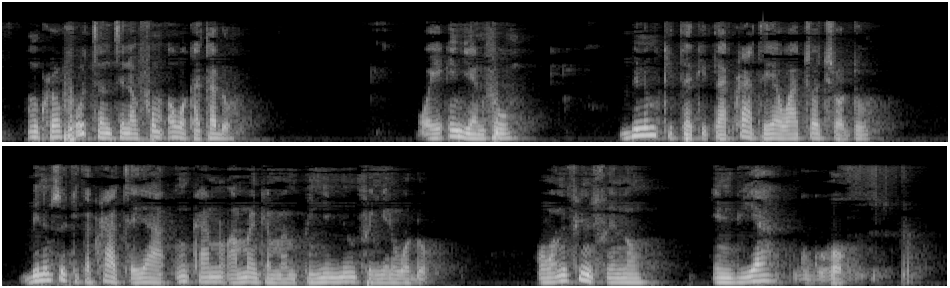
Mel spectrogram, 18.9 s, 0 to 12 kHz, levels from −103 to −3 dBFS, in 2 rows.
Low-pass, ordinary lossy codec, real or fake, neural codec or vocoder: 7.2 kHz; AAC, 48 kbps; real; none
